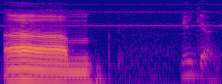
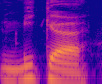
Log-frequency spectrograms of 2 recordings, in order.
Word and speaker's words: Mika: Mika. Does that mean I'm pronouncing it right? I would guess that you are pronouncing it. I heard her say it, Mika, herself, at Crown King when we checked in with her yesterday.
